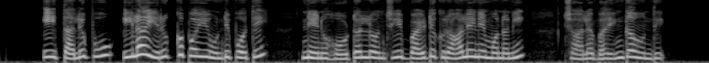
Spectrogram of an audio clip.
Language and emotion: Telugu, fearful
